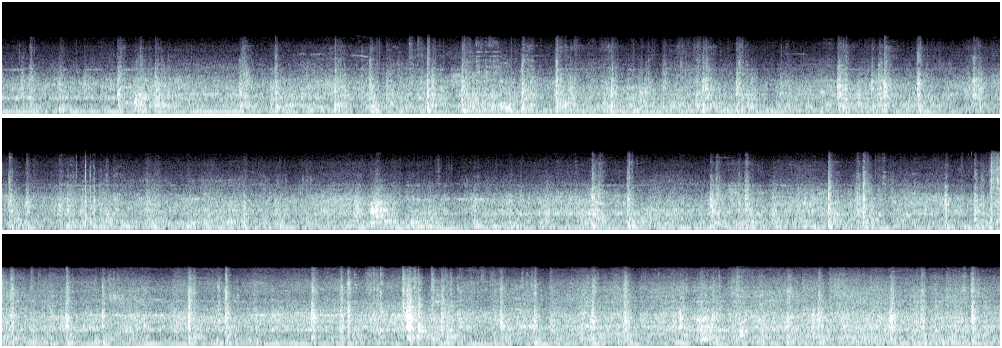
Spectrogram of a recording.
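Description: Colliery train running on rails: a steady rumble with frequent clanks and clicks from the wheels and running gear.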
